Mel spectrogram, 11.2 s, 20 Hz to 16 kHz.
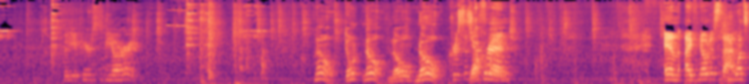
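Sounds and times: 
speech: 0:01.0 - 0:02.2, 0:03.9 - 0:07.8, 0:10.0 - 0:11.2
door opening to let a dog in: 0:02.4 - 0:04.2.

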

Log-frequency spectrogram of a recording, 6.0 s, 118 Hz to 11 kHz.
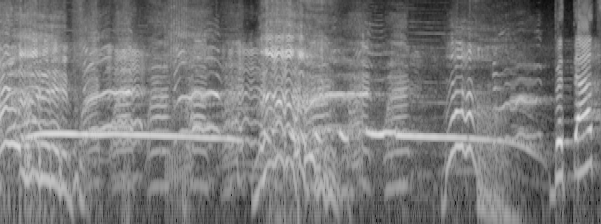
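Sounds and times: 
laughter: 0:00.0 - 0:05.5
several voices imitating horse neighs: 0:00.0 - 0:05.6.

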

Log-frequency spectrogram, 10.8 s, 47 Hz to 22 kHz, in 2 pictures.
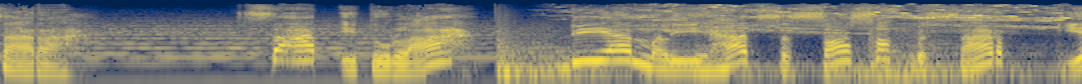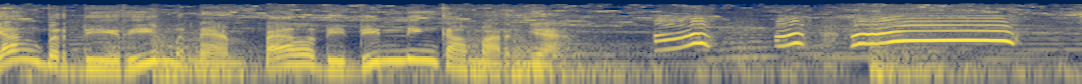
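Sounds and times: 
speech: 0:00.0 - 0:00.5, 0:01.2 - 0:08.4
woman screaming with high-pitched cries and a shriek: 0:08.7 - 0:10.6.

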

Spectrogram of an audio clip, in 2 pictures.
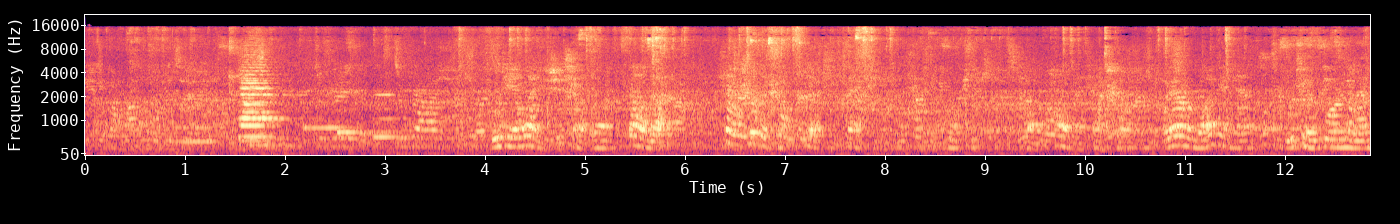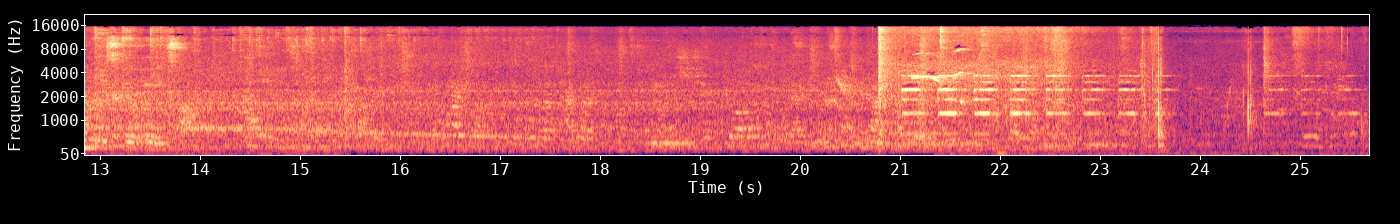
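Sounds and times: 
moving city bus rattling and rumbling inside: 0:00.0 - 0:18.4, 0:20.6 - 0:25.6
voices: 0:00.0 - 0:24.3
brief tonal beep: 0:21.0 - 0:23.8.

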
